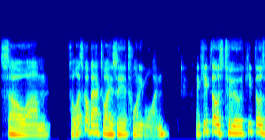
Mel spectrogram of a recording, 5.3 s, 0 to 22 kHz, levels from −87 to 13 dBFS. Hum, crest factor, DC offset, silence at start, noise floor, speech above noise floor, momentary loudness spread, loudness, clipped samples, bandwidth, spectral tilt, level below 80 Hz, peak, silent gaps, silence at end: none; 16 dB; under 0.1%; 0.05 s; -60 dBFS; 36 dB; 11 LU; -25 LUFS; under 0.1%; 7.8 kHz; -6.5 dB/octave; -64 dBFS; -8 dBFS; 1.17-1.35 s; 0 s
